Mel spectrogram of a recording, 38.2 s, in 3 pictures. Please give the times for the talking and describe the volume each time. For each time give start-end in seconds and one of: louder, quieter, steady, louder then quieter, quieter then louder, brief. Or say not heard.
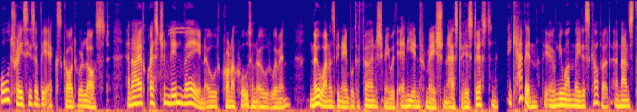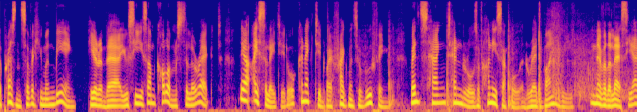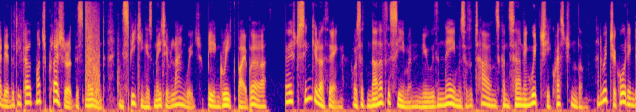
0.0-38.1 steady.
